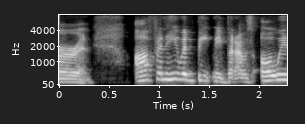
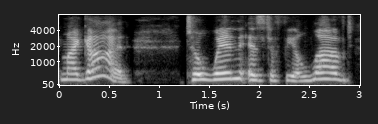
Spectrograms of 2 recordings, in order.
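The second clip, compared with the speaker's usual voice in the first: ordinary talk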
